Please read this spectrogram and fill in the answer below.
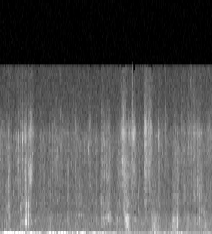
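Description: A dog rummaging under a building: faint short rustles and scuffs among straw and wood. Low rumbling on the microphone through the first second and a half.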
